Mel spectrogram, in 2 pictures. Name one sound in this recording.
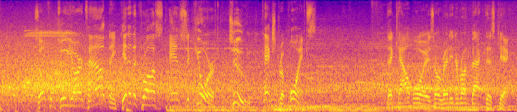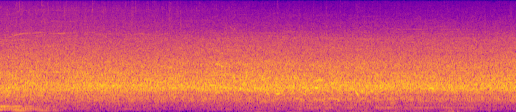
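A large stadium crowd roars steadily in the background.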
